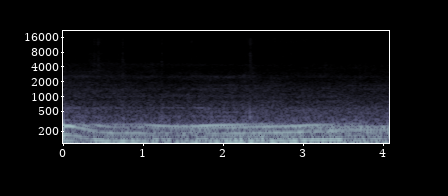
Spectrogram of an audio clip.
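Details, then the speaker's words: High-mileage BMW 335i at idle: deep, loud droning rumble with a raspy low throb; both catalytic converters cut out after one clogged, resonator and exhaust kept; owner considering catless downpipes. "the reason why the car is so loud it it the video does not do it justice the reason why it's so loud is because I cut out both cats because they were both no actually one of them was clogged"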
